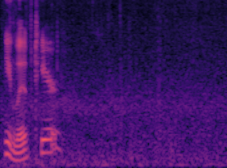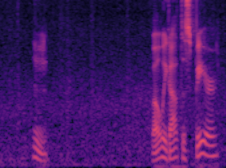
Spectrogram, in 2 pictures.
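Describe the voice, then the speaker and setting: A man's voice: mid-range voice, sing-song, unhurried, a little hiss or hum. A man giving casual, jokey let's-play commentary while playing a game. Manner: chatty, jokey, self-mocking. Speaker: gameplay commentator.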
